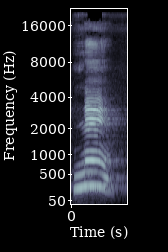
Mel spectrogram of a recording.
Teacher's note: तो इसकी आवाज़ हमारे नाक में से निकल रही है तो ये नासिका का हो गया। और ये हमारे दांत को पीछे से स्पर्श कर रहा है तो इसलिए दंत प्लस नासिका, तो दंत नासिका हो गया, यानी कि दो दो स्थानों से ये इनकी ध्वनि निकल रही है।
